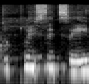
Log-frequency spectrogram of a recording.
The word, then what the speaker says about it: duplicity: Words like duplicity that are ethmologically derived from Latin or French have their stress on the anti-penultimate syllable.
